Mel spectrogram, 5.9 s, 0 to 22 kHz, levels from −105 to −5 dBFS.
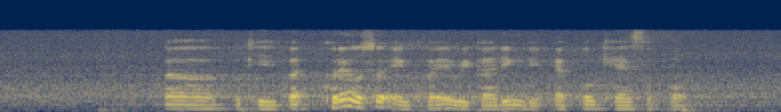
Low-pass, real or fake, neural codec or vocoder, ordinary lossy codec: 7.2 kHz; real; none; none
